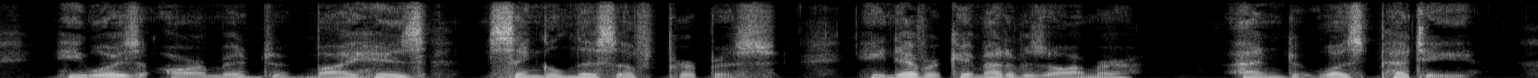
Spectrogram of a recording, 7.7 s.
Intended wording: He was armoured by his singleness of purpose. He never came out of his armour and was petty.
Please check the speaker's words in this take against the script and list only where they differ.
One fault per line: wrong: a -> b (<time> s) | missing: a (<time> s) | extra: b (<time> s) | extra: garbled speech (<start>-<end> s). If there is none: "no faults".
no faults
